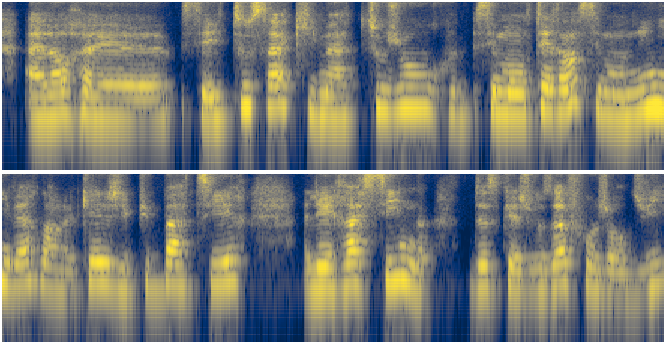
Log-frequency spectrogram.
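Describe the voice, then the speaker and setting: In a slight Belgian accent, a woman speaks at a very slow pace with a medium pitch and ordinary pitch variation. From Belgium. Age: 30s. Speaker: personal development coach. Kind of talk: online workshop presentation. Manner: hesitant, many fillers.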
